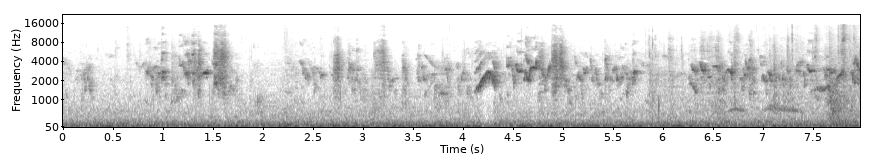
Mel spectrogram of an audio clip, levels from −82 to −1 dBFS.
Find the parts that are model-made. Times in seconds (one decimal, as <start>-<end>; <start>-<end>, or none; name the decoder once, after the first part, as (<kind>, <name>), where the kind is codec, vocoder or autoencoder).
none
